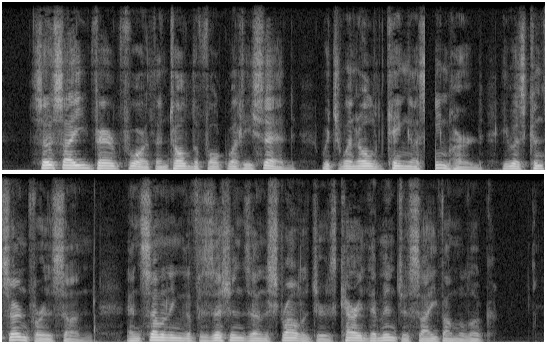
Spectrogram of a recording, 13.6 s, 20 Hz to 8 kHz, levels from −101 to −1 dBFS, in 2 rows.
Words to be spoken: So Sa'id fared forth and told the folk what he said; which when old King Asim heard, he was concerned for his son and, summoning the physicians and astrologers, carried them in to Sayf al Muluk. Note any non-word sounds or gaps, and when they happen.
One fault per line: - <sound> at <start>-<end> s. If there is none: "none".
- dropout at 5.3-5.4 s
